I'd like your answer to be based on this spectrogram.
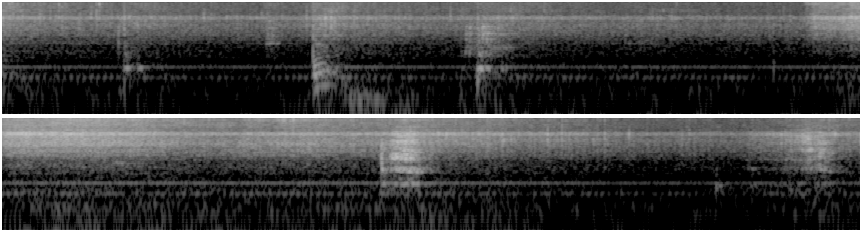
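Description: Raw banana slices fry in oil over medium heat, giving a soft continuous sizzle broken by a few sharp clinks and scrapes as the slices are turned, with a brief swell of louder hissing midway.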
